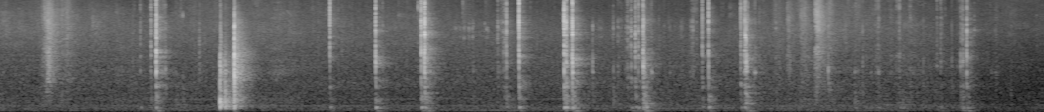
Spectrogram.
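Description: A knife shaves and scrapes wood in short, sharp strokes.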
